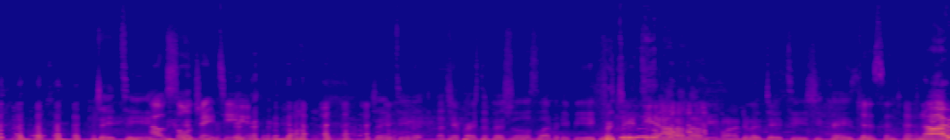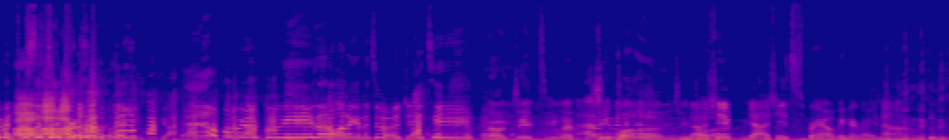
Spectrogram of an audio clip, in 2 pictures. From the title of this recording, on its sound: LIVE from SpringFest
